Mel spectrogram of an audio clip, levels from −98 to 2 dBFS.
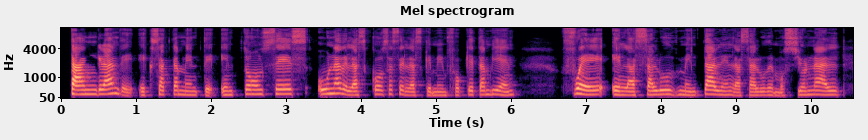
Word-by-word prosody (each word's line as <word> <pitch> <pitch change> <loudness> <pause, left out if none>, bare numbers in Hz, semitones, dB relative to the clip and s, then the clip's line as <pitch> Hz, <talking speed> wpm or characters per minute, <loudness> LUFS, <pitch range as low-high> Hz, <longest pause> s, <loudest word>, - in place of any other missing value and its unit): Tan 205 -1 +8
grande, 210 - +2
exactamente. 180 0 -4
Entonces, 210 +5 -1
una 235 +3 +3
de 215 - +1
las 170 -1 0
cosas 200 +2 -5
en 190 -5 -3
las 160 0 -3
que 160 0 -5
me 155 +1 -5
enfoqué 165 +3 -6
también 185 -1 -3 0.5
fue 200 -5 +4
en 180 -2 +1
la 165 - +3
salud 185 +3 0
mental, 185 +2 +1
en 175 -2 -5
la 145 - -2
salud 160 +2 -3
emocional, 180 +4 -2
185 Hz, 130 wpm, -22 LUFS, 165-200 Hz, 0.5 s, Tan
